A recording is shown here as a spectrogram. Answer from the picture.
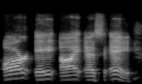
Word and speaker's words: Raisa: but this woman says my name is r-a-i-s-a but it's pronounced raisa and it's mis and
